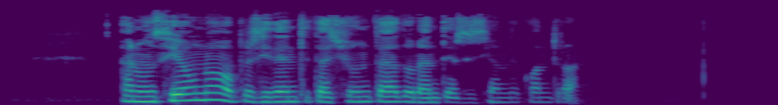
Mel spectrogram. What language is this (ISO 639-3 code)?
glg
